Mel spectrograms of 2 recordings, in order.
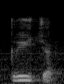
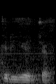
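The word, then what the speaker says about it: creature: क्रिएचर्स नहीं कहते, इसे कहते हैं क्रीचर, नॉट क्रिएचर। देखिए एक वर्ड है ये जो कि हम मोस्टली गलत पढ़ते हैं, हम इसे कहते हैं क्रिएचर, ये गलत है, ये होगा क्रीचर, इसे हम प्रोनाउंस करेंगे क्रीचर।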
